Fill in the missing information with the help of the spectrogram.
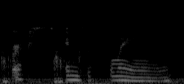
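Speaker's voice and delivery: low, soft, slow mutter; slow embarrassed mumble. A narrator's reading. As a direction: mumble it down into your chest in embarrassment. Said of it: "muttered Trixie".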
